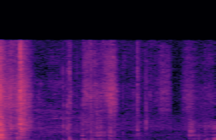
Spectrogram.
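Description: Mostly quiet room tone with a few faint clicks and taps as a cardboard box is handled.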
